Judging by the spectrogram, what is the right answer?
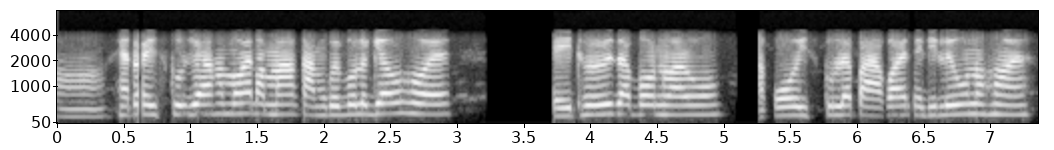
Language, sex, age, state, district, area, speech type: Assamese, female, 30-45, Assam, Lakhimpur, rural, conversation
